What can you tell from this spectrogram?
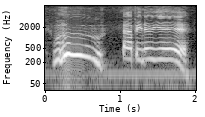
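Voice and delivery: high, loud woohoo and new year shout; mock New Year's cheer; party cheer. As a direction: cheer like it's midnight at the party.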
